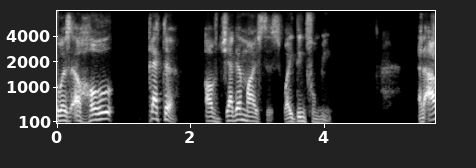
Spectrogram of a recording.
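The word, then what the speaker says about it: Jägermeister: pronunciation so i'm going to fix your german pronunciations notice this thing is jaggermeister it's jagermeister yeah we got we got a lot of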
